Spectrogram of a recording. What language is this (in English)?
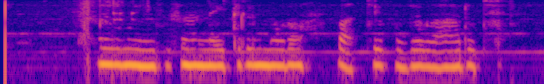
Odia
